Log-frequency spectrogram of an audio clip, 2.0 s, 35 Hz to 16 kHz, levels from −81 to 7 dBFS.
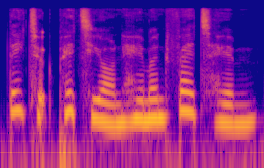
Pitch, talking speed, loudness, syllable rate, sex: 210 Hz, 240 wpm, -18 LUFS, 4.9 syllables/s, female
